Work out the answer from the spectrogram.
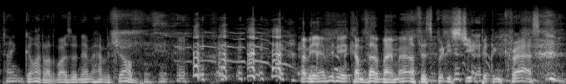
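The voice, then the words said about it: English accent. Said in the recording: “your accents ... I've got an English accent ... the dash of English”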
